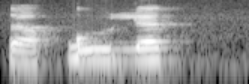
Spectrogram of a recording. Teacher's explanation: تا باریک ہے، ٹھیک ہے، اس کے اوپر ہم آواز کو بند کر دیں گے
